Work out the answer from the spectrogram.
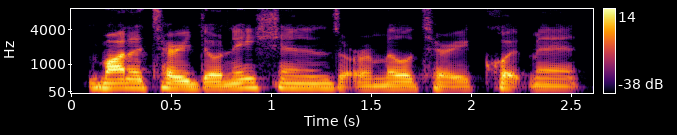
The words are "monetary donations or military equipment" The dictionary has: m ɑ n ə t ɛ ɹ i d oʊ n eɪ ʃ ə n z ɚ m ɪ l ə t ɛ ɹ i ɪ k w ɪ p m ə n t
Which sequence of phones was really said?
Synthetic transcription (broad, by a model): m ɑ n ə t ɛ ɹ i d oʊ n eɪ ʃ ə n z ɚ m ɪ l ə t ɛ ɹ i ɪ k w ɪ p m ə n t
